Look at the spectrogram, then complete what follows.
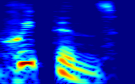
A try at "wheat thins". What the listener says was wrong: Why are you putting so much emphasis on the H? Say wheat. Now say wheat thins. Wheat thins. Wheat thins. Wheat thins.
